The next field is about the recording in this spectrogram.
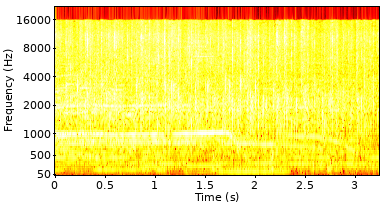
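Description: Audience applause as a comedian is welcomed to the stage: a loud, dense, steady wash of clapping that holds throughout and eases only slightly at the end.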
